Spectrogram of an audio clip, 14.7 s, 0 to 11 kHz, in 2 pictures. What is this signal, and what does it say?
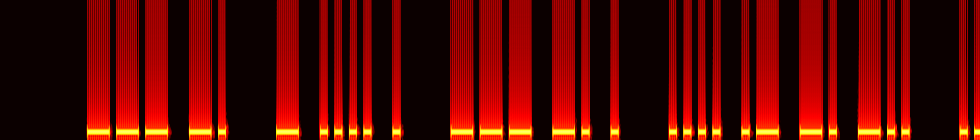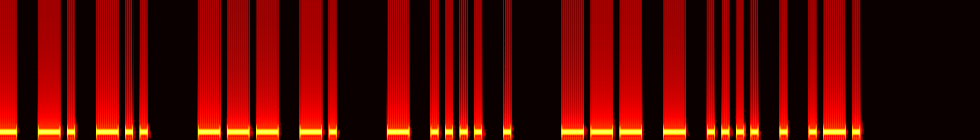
Morse code, heard as a keyed tone, about 22 wpm, 700 Hz. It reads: ON THE ONE HAND AND ON THE OTHER
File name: practice / 22wpm / Sets of 8 Words - 22wpm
